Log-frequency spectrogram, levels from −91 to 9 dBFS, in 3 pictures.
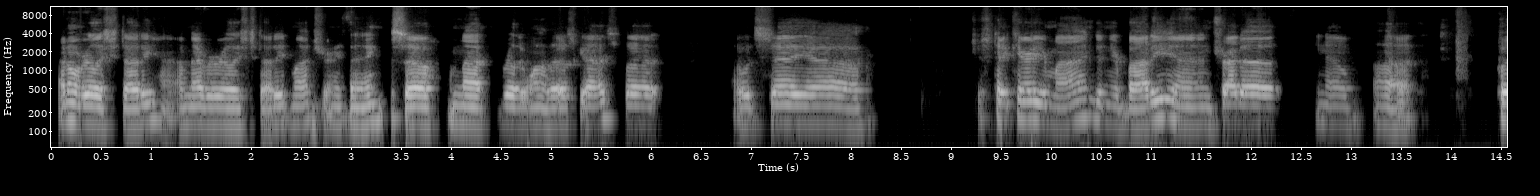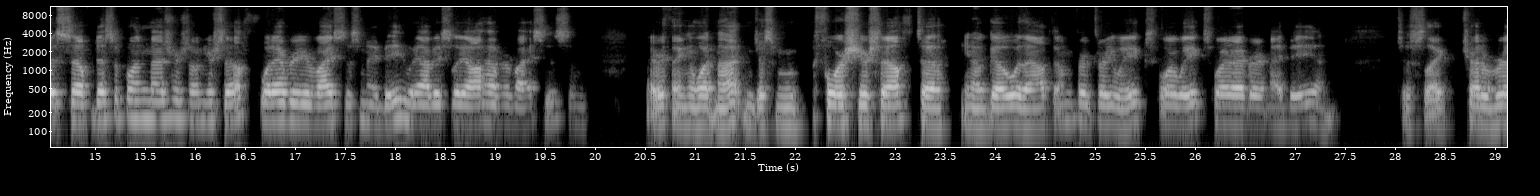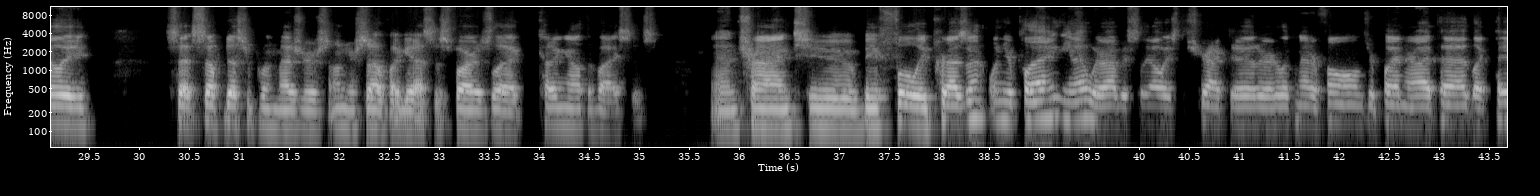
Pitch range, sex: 130-155 Hz, male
